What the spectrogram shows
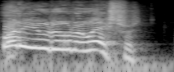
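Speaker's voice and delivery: put-on Wexford accent, pitched way up. Retelling what everyone on a night out asked: imitating a Wexford accent. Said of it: "That's how they sound in, in Wexford".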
